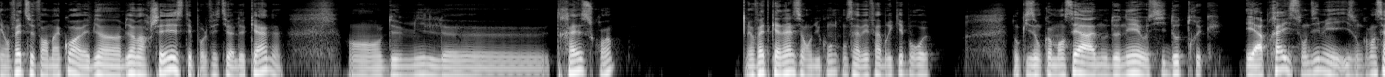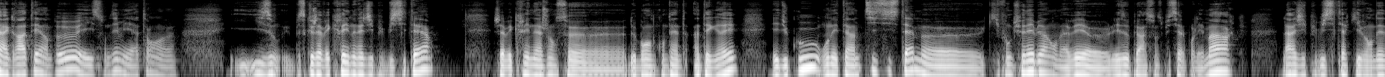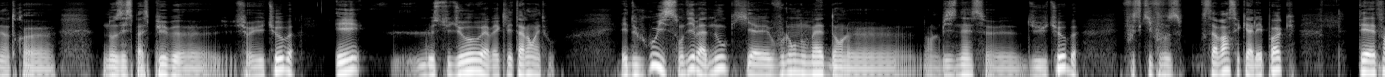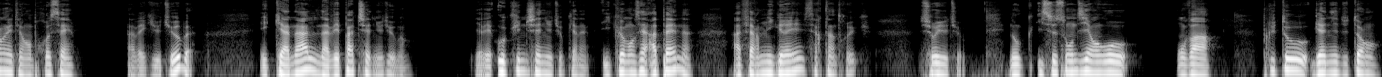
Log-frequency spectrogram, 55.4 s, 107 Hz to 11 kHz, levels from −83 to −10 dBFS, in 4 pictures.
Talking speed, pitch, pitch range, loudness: 205 wpm, 115 Hz, 100-135 Hz, -19 LUFS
